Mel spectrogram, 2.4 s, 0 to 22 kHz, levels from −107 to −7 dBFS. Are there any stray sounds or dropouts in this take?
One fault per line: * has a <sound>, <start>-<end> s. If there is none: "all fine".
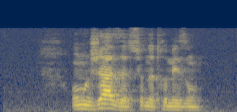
all fine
